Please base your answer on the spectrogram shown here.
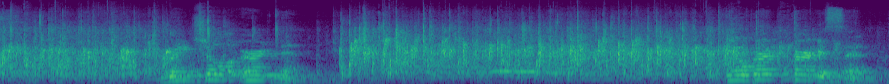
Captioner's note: audience applauding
